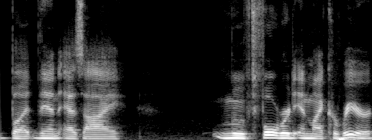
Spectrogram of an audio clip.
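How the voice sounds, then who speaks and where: A man with a Southern US accent speaks at a medium pitch. He goes at a very slow pace with fairly even intonation. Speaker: streamer answering viewer questions. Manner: casual, conversational.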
